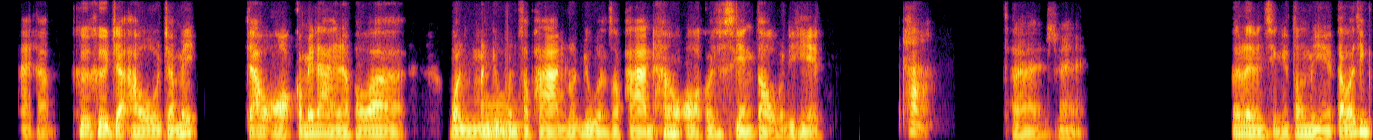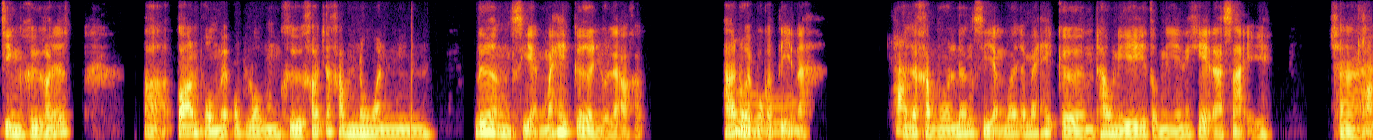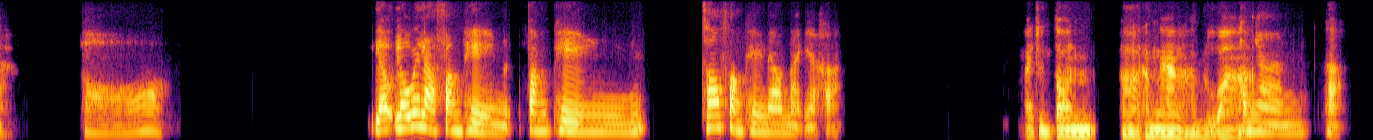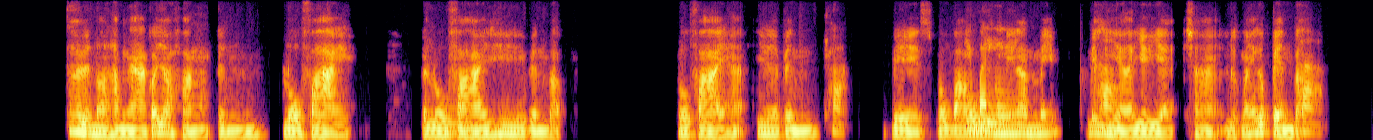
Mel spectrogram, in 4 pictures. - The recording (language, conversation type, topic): Thai, unstructured, คุณชอบฟังเพลงระหว่างทำงานหรือชอบทำงานในความเงียบมากกว่ากัน และเพราะอะไร?
- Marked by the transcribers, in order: tapping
